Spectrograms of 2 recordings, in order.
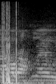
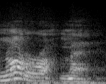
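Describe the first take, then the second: First: The word starts with a vowel, no n sound. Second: The word starts with a linked n sound. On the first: The reader stops before this word. "instead of saying Ar-Rahman" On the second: The reader joins it to the previous word. "we're going to take the noon from here"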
